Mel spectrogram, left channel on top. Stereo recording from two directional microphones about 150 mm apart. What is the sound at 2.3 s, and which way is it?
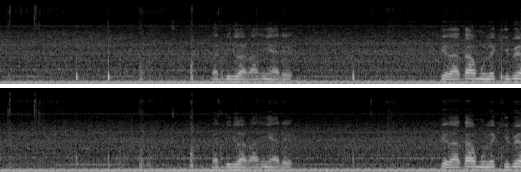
Speech, 20° left (ahead or behind).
